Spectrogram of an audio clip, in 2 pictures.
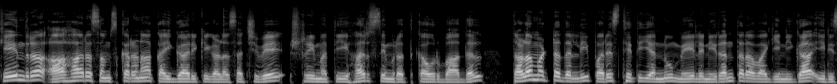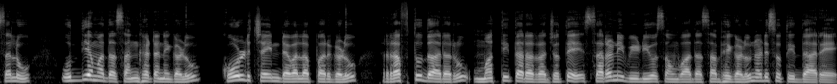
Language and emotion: Kannada, neutral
